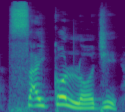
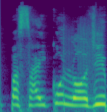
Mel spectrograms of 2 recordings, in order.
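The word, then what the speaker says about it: psychology: तो कितने बच्चे जो है ना ये पसाइकोलॉजी पढ़ते हैं, जो बिल्कुल गलत है। हम लोग यही चीज सीख रहे हैं साइलेंट वर्ड्स का सही उच्चारण क्या होगा। तो देख लीजिए यहाँ पे साइलेंट है, इसका रूल है यदि एस से पहले अगर पी आता है तो पी जो है ना ये साइलेंट रहेगा।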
